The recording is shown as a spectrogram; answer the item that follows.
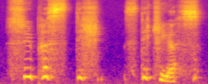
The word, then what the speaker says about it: SuperStitchious: in the description, called SuperStitchious. So it's like superstitious, but it's stitch instead of SuperStitchious.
